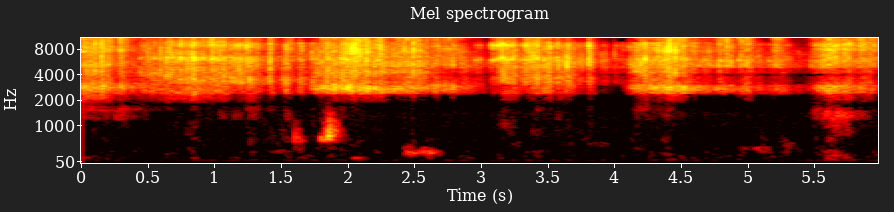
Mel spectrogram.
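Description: Two thin pointed metal rods are poked and stirred through a shallow tray of dry, uncooked white rice. The loose grains give a bright, continuous hissing rattle that swells and fades in waves, with faint soft taps underneath.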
